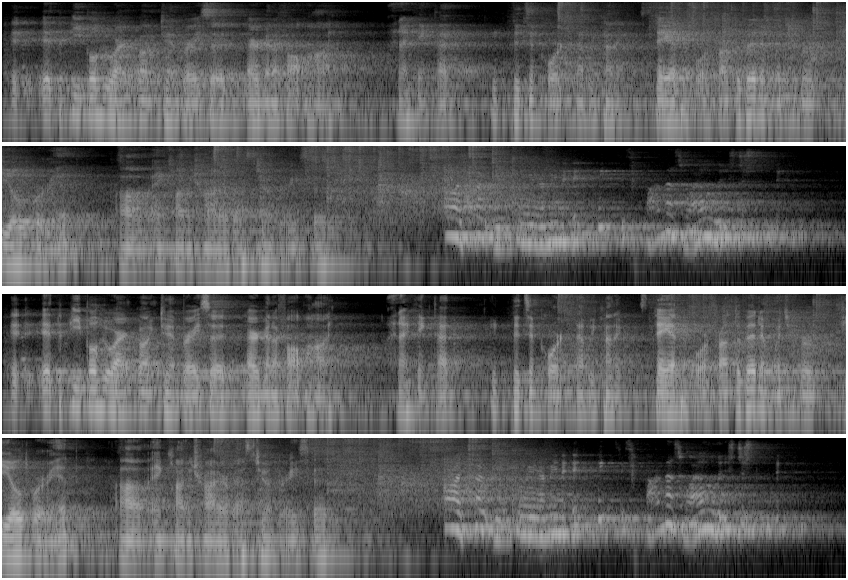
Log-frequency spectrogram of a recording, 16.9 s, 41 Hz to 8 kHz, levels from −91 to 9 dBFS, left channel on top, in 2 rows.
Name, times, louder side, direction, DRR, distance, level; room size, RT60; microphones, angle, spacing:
voice 1, 0.1-3.3 3.9-4.5 4.9-6.2 6.5-9.2 9.6-11.7, right 3 dB, 55° right, 8 dB, 0.6 m, -32 dB
sound 1, 5.0-9.1 9.5-14.1, left 1 dB, 10° left, 2.7 m, -44 dB
voice 2, 12.8-16.2, right 1 dB, 90° right, 4 dB, 1.0 m, -34 dB
13.0 x 12.5 x 3.8 m, 2.7 s
head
